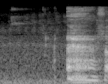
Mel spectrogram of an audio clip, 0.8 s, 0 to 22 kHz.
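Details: Person eating very spicy level-5 fried chicken during a mukbang: one short, harsh cough burst after a quiet stretch, a reaction to the spicy food; cough.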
